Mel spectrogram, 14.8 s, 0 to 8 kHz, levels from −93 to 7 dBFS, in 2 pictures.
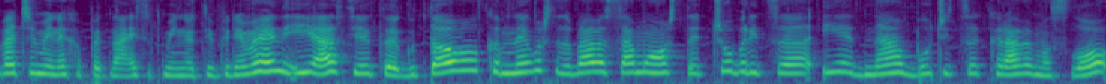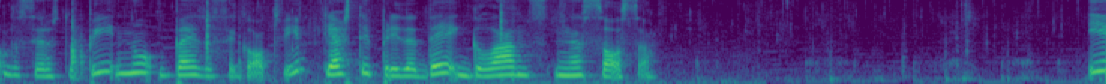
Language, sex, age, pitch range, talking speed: Bulgarian, female, 10-29, 225-285 Hz, 150 wpm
